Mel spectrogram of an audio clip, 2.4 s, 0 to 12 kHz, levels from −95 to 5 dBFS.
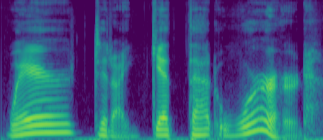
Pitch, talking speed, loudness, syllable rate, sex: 150 Hz, 150 wpm, -18 LUFS, 3.2 syllables/s, male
